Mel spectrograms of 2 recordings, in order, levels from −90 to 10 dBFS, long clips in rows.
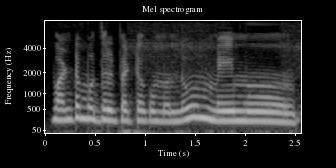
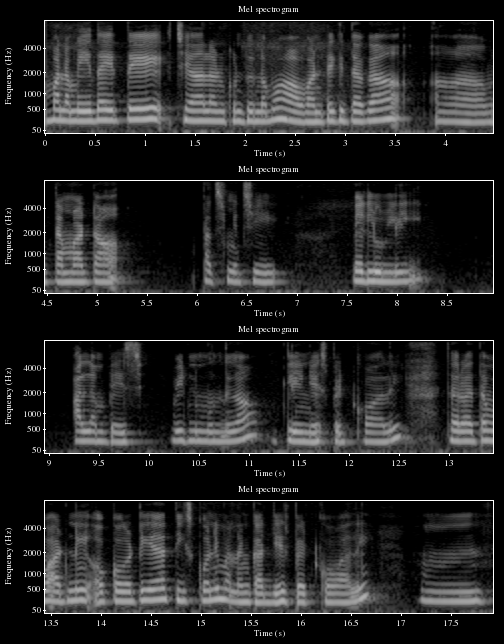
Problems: background sounds at intervals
